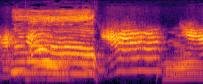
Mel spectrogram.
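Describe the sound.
Several cats meow loudly, with overlapping, drawn-out, high-pitched harmonic calls that run in about three bursts with short breaks between them.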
